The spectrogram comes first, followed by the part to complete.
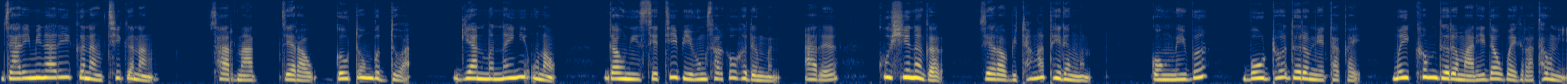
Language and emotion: Bodo, neutral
